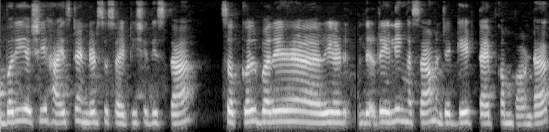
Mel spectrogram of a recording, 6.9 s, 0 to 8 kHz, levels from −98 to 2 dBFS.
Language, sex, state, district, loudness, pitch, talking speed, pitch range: Konkani, female, Goa, North and South Goa, -14 LUFS, 225 Hz, 140 wpm, 220-240 Hz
